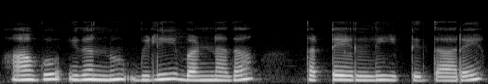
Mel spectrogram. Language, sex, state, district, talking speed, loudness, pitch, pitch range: Kannada, female, Karnataka, Bangalore, 75 wpm, -14 LUFS, 210 Hz, 195-225 Hz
